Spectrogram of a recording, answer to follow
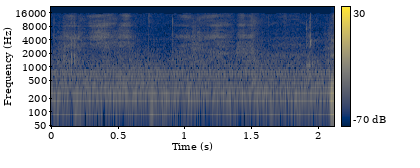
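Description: Near silence with faint scratching of a stylus drawing on a pen tablet, over low room hum.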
